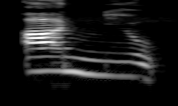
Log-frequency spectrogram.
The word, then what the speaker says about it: agneau: Donc ici, le son O, à côté du son ni, ça se prononce nio, comme dans le mot agneau.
